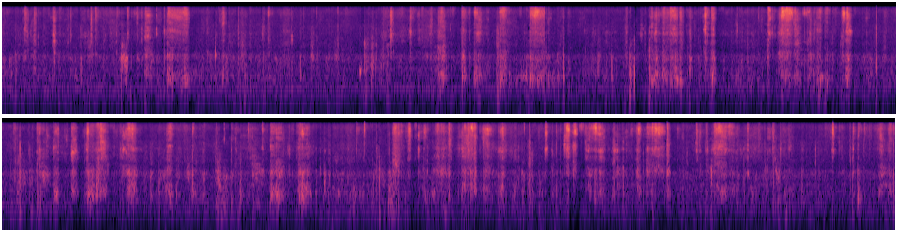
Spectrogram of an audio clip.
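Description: Close-up eating sounds of roast chicken: wet chewing, lip smacking and meat being torn apart by hand, in a dense run of irregular clicks and smacks.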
